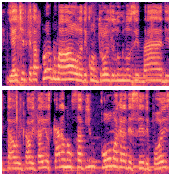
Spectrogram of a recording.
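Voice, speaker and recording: Music in the background behind a man's high-pitched voice at a fairly quick pace with ordinary pitch variation. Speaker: agronomist and professor. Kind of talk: interview.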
